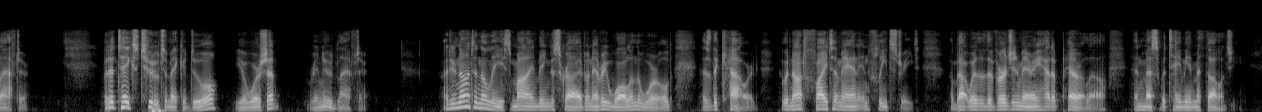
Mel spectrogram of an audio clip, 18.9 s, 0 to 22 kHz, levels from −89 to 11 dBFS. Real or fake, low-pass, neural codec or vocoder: fake; 7.2 kHz; codec, 16 kHz, 4 kbps, X-Codec, HuBERT features, trained on LibriSpeech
